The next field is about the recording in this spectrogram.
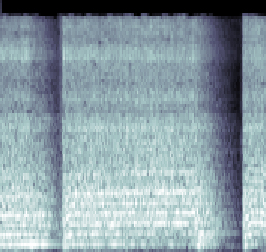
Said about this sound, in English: if you don't have a mini chopper like this, you can definitely do this by hand. You just put your cut up and washed celery in.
